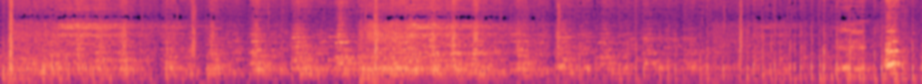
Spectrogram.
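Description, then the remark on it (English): Horses' hooves clip-clop in a steady rhythm of sharp taps as the horses are led by the reins, layered over a busy background of music and faint voices. “I'll lead your horses by the reins.”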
